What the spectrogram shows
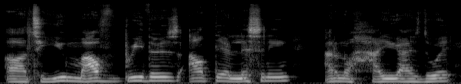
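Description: A man's voice: a little high, steady tone, normal speed. A man in his thirties with a nasal, stuffed-up voice, a little short of breath, hosting a casual pop-culture podcast and leaning on repetition for emphasis. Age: 30s. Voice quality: nasal, congested. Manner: emphatic repetition, addresses listeners as guys. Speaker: podcast host.

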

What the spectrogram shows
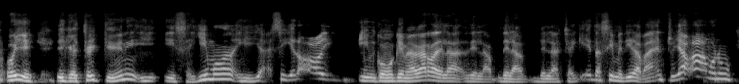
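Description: Man, Chilean accent, casual comic storytelling, high voice, very lively pitch. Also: normal speed, dry recording. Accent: Chilean Spanish. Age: adult, married. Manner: animated, slangy, acts out quotes and laughs often. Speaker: storyteller in a group chat.

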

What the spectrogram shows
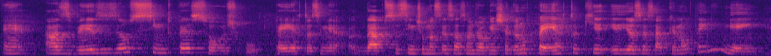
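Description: A woman in a casual chat, expressive and quick to react. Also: mid-range voice, slight background noise. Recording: roomy echo.

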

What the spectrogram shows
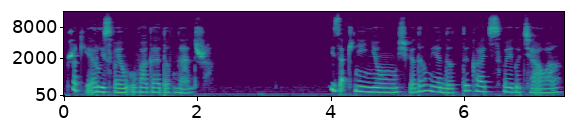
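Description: A woman leads a guided meditation in a soft, hushed, soothing voice close to the ear, measured, with long pauses. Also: medium pitch, slight background noise. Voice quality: soft, breathy.

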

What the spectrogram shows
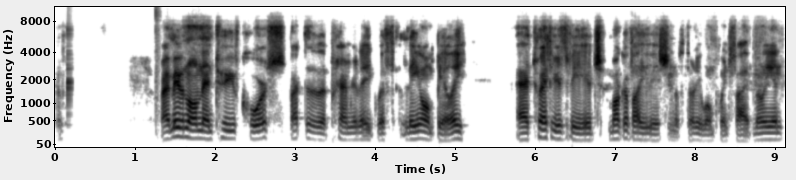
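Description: A man's voice: mid-range voice, fairly even intonation, moderate pace, gravelly, highs cut off. A man hosting a football podcast in a casual, chatty way. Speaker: podcast host. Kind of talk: casual chat, moderating a football discussion.

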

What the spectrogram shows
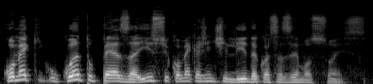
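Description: A man's voice: mid-range voice, expressive, fast talker, dark tone, dry recording. A male host interviewing an author, asking several probing questions in a row. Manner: probing, asks stacked questions.

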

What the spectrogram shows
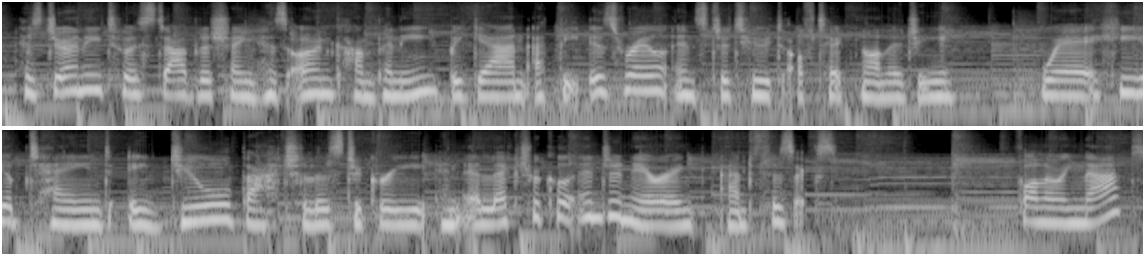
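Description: A woman hosting a podcast, reading a scripted introduction and then opening an interview. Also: mid-range voice. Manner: polished, reads from script. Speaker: podcast host.

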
